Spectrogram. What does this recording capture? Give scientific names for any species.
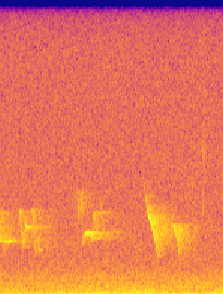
Vireo solitarius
